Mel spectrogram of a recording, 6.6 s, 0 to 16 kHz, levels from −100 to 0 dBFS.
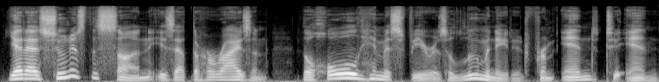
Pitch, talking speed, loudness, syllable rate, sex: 125 Hz, 175 wpm, -18 LUFS, 4.8 syllables/s, male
